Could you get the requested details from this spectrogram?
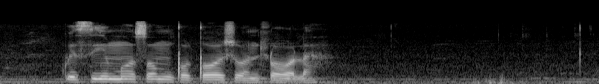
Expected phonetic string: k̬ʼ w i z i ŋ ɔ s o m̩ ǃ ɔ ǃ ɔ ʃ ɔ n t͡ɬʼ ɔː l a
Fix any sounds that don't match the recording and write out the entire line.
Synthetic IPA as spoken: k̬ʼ w i s i m ɔ s o m̩ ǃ ɔ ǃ ɔ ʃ ɔ n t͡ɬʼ ɔː l a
